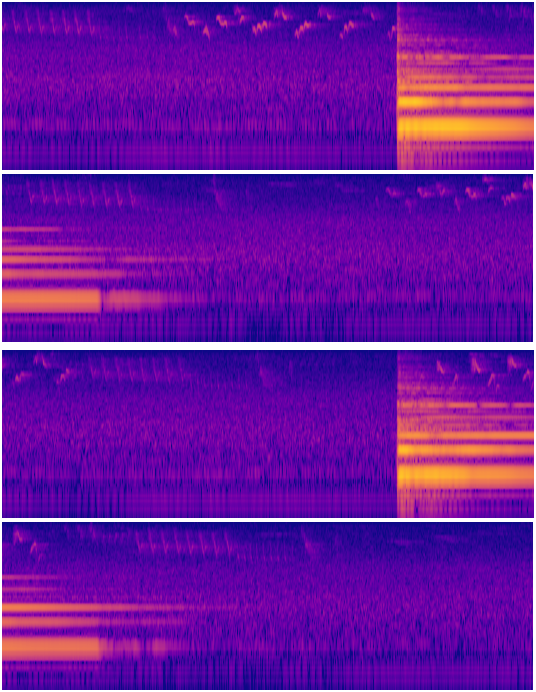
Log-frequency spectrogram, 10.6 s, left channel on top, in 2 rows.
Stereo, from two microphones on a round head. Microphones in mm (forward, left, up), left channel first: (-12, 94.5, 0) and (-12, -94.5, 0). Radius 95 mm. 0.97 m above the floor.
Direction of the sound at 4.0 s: 65° left (ahead or behind).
